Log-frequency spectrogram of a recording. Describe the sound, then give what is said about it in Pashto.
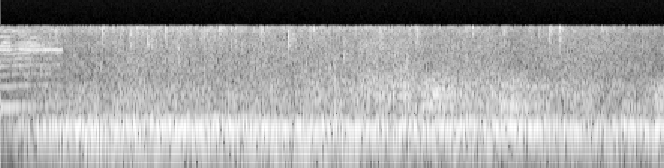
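A dangerous rainstorm pours down in a loud, continuous hiss of heavy rain, with a low rolling rumble of thunder underneath throughout and no voices. “په لنډو ورځو کې یو خطرناک باران را روان دی.”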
